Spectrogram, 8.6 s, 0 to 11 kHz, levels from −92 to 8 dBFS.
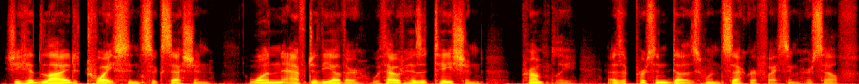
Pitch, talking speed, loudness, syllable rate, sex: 100 Hz, 140 wpm, -21 LUFS, 4.9 syllables/s, male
